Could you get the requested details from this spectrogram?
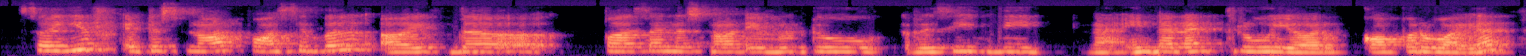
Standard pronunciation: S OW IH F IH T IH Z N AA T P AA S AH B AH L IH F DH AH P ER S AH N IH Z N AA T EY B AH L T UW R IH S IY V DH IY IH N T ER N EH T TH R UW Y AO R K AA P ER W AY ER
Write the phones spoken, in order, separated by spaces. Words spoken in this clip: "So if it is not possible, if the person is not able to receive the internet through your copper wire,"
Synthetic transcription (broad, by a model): S OW IH F IH T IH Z N AA T P AA S AH B AH L IH F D AH P ER S AH N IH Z N AA T EY B AH L T UW R IH S IY V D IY IH N T ER N EH T T R UW Y AO R K AA P ER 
